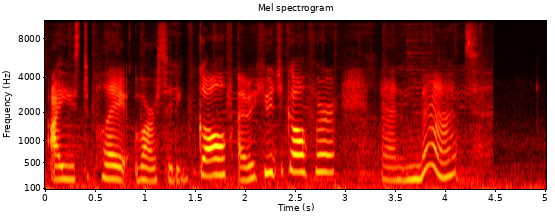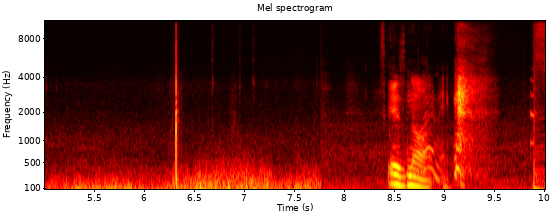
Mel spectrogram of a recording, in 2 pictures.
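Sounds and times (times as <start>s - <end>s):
low outdoor rumble: 0.0s - 10.0s
golf club striking ball: 6.2s - 6.8s.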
